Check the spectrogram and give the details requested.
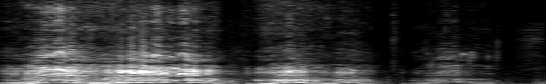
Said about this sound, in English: The sound you've just heard is snorting. That's the sound made when we, or an animal, force air quickly and noisily up and down through our nose.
